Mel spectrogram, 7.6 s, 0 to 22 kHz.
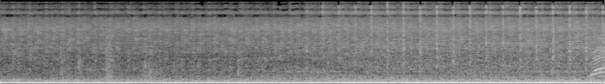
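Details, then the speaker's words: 1966 Ford F100 starting quickly with new starter, then idling: steady low idle with faint tick about four per second; exhaust leak ticking. "check out how fast cherry starts now with the new starter and you'll probably hear the exhaust leak and set it down pretty fast you can also hear it"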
